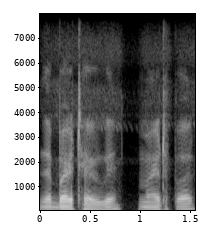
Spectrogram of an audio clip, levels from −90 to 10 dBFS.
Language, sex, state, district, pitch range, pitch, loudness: Hindi, male, Jharkhand, Garhwa, 100-105 Hz, 100 Hz, -19 LUFS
